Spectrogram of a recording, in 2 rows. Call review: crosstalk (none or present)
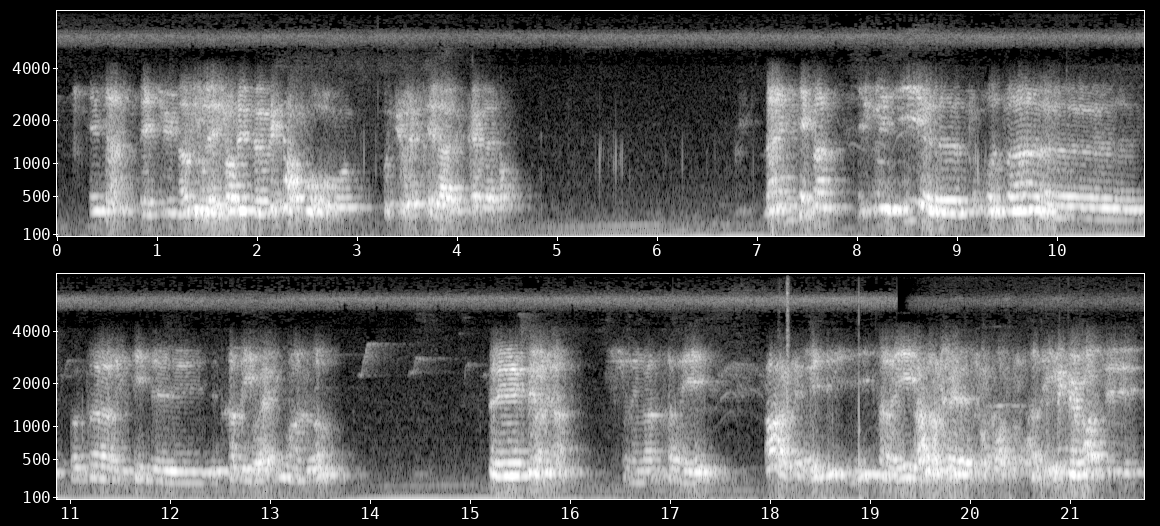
present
